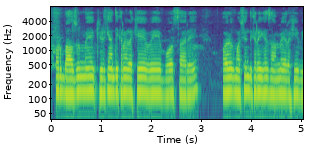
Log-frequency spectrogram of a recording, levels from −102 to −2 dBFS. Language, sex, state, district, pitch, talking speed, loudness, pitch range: Hindi, male, Haryana, Jhajjar, 135 Hz, 215 wpm, -16 LUFS, 130-140 Hz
